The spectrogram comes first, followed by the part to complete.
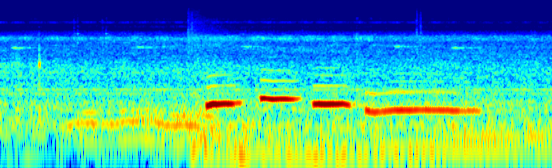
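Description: A person humming a short four-note tune, stepping up and then down, with the last and lowest note held for about a second.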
